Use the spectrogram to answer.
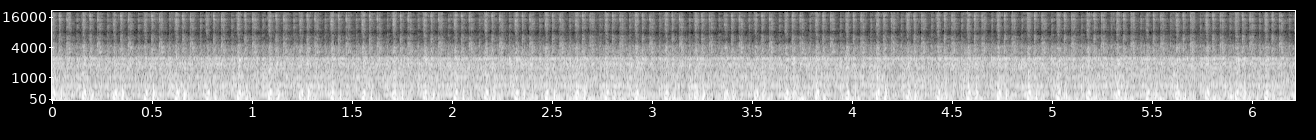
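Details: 1948 John Deere B two-cylinder converted to propane with a 12 V GM distributor at about 15° advance, in neutral after priming and starting: even, lumpy putt at about 200 beats a minute, no misses or knocks; normal idle.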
